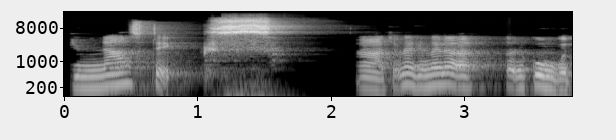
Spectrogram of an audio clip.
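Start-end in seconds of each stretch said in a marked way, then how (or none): 0.1-1.6 "Gymnastics" very slow, with a crisp k and s ending; ending sounds. Shown as a demonstration. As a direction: draw out "Gymnastics" to show its final sounds. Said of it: "chúng ta phát âm là âm k".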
